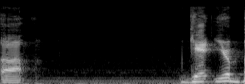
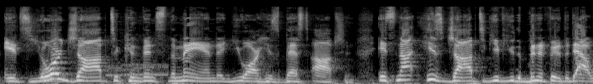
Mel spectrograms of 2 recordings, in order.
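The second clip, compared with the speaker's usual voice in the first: usual speaking voice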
